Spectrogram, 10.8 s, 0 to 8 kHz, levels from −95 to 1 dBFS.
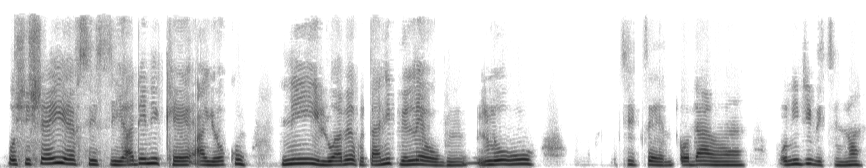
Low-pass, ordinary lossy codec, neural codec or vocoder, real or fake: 7.2 kHz; AAC, 32 kbps; codec, 16 kHz, 4 kbps, X-Codec, HuBERT features, trained on general audio; fake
